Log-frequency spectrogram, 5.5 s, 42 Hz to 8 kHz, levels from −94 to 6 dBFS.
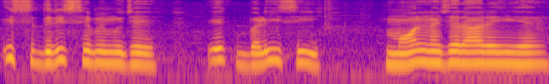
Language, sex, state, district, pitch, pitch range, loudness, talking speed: Hindi, male, Jharkhand, Ranchi, 155 Hz, 145-165 Hz, -16 LUFS, 130 wpm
